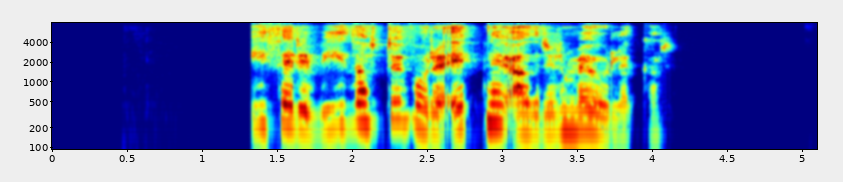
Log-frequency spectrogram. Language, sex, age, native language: Icelandic, female, 50-59, Icelandic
